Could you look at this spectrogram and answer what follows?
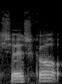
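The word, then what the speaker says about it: Šeško: Normally, I would love to like call me with my second name. So, like Shesho, but if it's a name, it can be Benjamin.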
